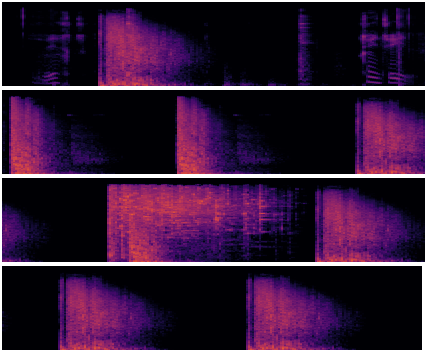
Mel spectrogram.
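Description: A toy blaster fires foam darts with loud bursts, again and again.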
